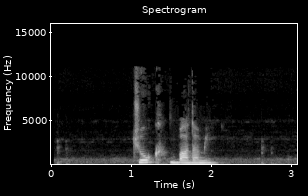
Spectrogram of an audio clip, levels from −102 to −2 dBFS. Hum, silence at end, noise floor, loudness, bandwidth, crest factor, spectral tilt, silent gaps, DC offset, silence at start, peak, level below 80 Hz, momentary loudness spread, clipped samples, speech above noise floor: none; 1 s; -63 dBFS; -25 LUFS; 10.5 kHz; 20 dB; -7 dB/octave; none; under 0.1%; 1.05 s; -8 dBFS; -66 dBFS; 15 LU; under 0.1%; 40 dB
